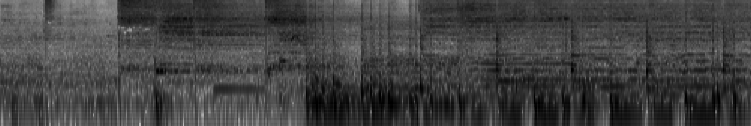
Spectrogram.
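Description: Live rock band playing, led by a drum kit: bass drum, snare and cymbal hits under guitars, the full band coming in louder about four seconds in.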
